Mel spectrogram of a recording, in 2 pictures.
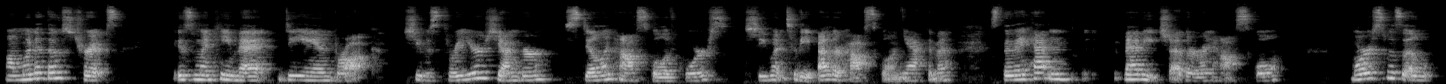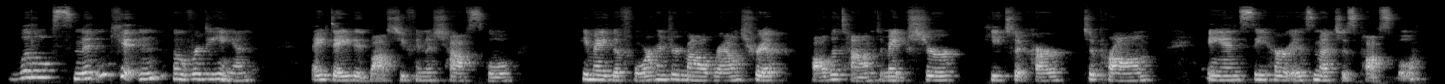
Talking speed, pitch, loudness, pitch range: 165 wpm, 205 Hz, -19 LUFS, 185-240 Hz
